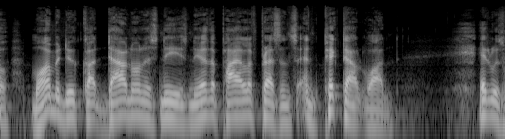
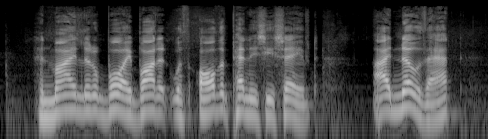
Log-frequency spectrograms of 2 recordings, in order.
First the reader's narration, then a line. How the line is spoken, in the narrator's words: cried in delight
